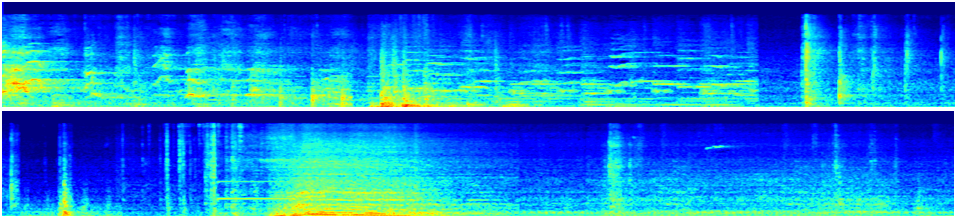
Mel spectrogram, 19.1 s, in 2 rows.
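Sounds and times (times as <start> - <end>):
car engine starting and revving: 12.1 - 17.6.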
